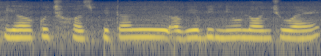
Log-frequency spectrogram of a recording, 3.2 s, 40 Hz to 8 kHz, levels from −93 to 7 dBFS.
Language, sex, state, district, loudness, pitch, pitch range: Hindi, female, Maharashtra, Gondia, -13 LUFS, 235 Hz, 225-240 Hz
